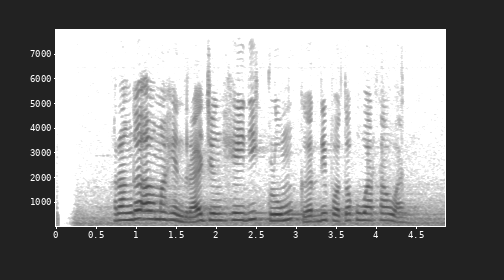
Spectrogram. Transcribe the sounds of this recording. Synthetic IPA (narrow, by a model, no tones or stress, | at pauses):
raŋɡaːlmaɦɛnd̪ɾad͡ʒɨŋhɛjdiklumkɨrdipɔt̪ɔkuwart̪awan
